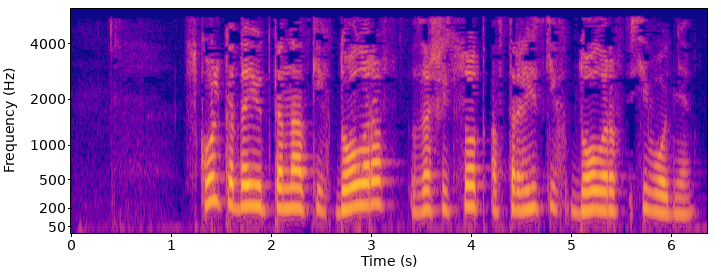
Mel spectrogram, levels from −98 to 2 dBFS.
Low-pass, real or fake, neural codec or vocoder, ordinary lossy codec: 5.4 kHz; real; none; MP3, 24 kbps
